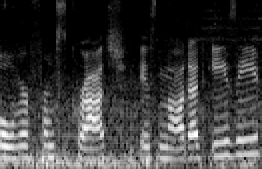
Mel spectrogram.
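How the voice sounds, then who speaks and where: Noticeable background noise accompanies a woman speaking at a very slow pace with a fairly high pitch. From Italy. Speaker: interviewee, Albanian immigrant. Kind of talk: interview. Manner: hesitant with fillers.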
